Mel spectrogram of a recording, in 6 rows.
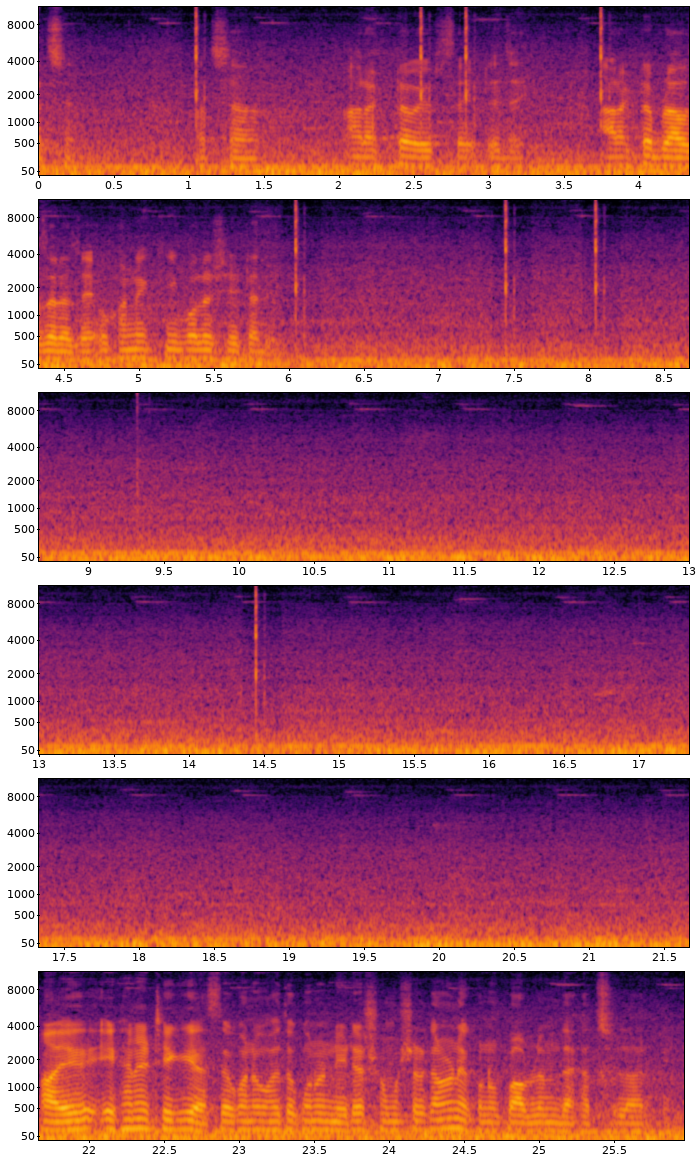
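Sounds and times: low background rumble and hiss: 0.0 - 25.9
computer mouse clicks: 14.4 - 14.6.

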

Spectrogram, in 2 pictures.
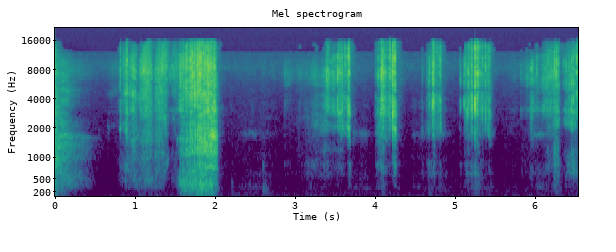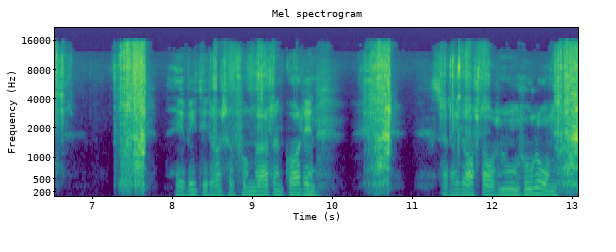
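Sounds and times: trowel scraping mortar: 0.8 - 2.1, 7.3 - 7.8, 8.5 - 9.4, 10.4 - 10.8, 12.7 - 13.0.

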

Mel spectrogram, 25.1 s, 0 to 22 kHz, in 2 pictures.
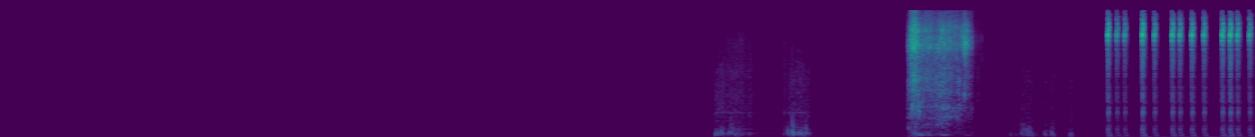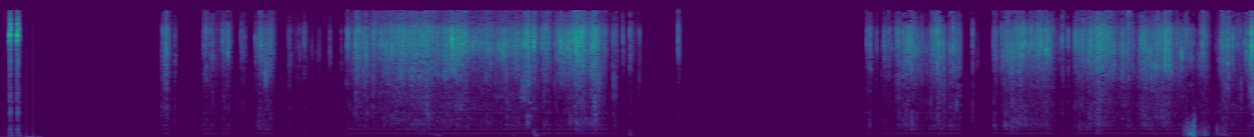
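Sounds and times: fabric bag rustling: 14.6 - 19.0, 21.2 - 25.0.

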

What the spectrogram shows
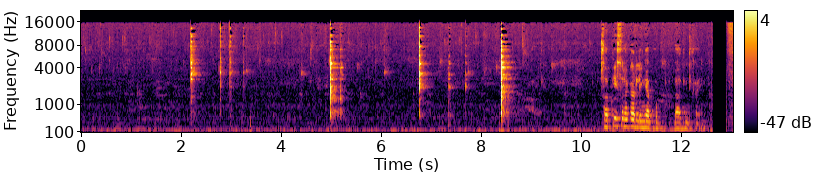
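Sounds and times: knife clinking against glass plate: 5.0 - 5.3.

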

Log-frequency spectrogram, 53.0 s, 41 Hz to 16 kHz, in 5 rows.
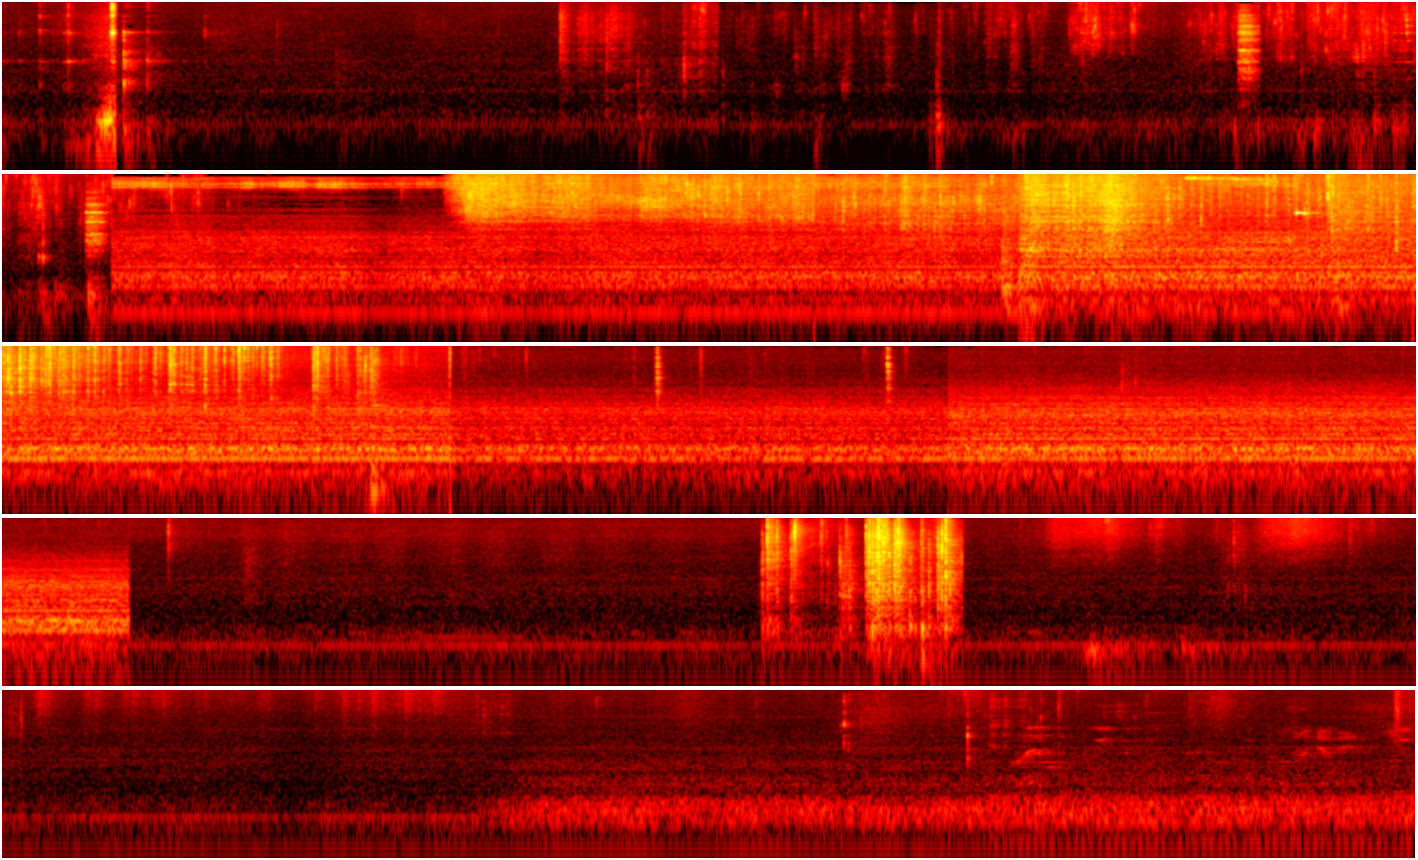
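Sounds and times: batter frying sizzle: 11.4 - 24.6
steady hum: 16.2 - 32.8.

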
